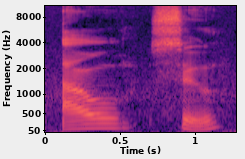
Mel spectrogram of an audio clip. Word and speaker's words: aosu: I actually just learned how to say this. This is aosu, and it is a solar-powered wireless security camera and spotlight.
